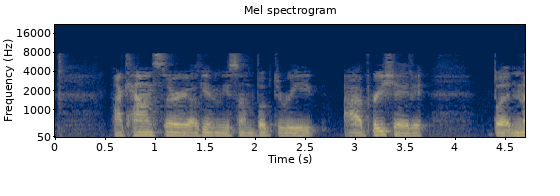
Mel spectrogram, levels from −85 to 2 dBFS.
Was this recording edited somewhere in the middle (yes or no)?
yes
